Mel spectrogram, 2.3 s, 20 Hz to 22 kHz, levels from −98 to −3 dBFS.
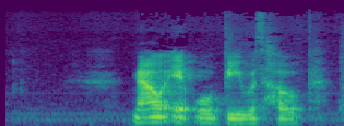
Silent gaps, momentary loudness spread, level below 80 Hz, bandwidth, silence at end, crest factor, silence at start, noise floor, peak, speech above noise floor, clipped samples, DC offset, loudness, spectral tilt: none; 10 LU; -62 dBFS; 16 kHz; 0 s; 24 dB; 0.9 s; -60 dBFS; -2 dBFS; 37 dB; under 0.1%; under 0.1%; -22 LUFS; -5.5 dB/octave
